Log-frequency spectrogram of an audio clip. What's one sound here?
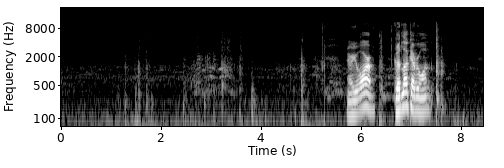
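Cardboard boxes slide and tap as they are handled.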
